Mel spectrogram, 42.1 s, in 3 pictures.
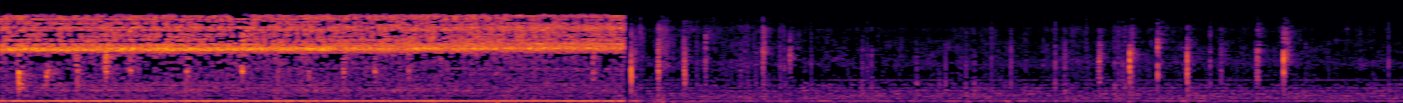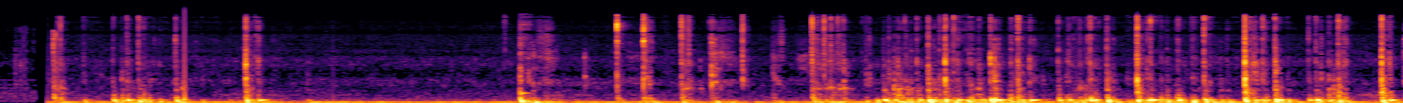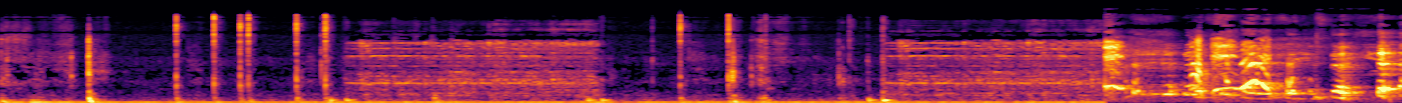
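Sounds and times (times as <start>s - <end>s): laptop keyboard typing: 10.5s - 13.0s, 14.6s - 16.8s, 22.1s - 28.1s.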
